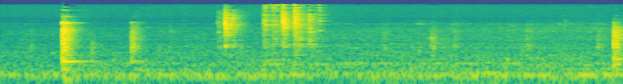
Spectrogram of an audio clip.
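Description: A handful of short, sharp clinks and knocks of dishes and cutlery being handled: white ceramic bowls picked up and set down on a granite worktop. The first clink, about half a second in, is the loudest and rings briefly.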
